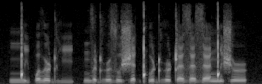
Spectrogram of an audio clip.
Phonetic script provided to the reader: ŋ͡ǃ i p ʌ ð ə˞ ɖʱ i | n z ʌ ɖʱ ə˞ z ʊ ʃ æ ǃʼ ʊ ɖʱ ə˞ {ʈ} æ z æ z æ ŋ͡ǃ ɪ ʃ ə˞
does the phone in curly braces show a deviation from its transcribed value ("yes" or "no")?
no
